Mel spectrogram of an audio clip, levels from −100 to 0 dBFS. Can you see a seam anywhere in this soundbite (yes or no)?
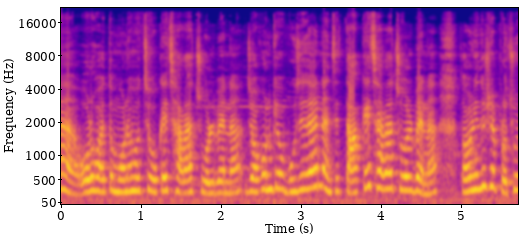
no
